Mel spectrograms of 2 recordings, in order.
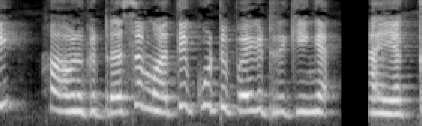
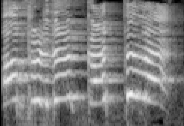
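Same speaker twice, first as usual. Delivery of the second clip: defiant shout; 10 semitones higher than usual. Acted. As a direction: shout back at him through tears. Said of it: "கத்தாதடி, கத்தாதடி". (அழுகையுடன் அடம்பிடித்து கத்துதல்)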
